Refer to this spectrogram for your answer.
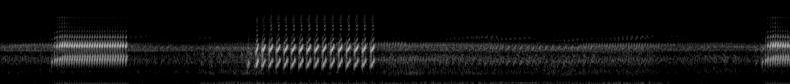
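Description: A gray treefrog gives a loud, musical trill of rapid pulses, repeated every few seconds.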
